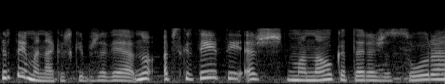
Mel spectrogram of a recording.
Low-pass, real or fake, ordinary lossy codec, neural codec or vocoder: 5.4 kHz; real; MP3, 48 kbps; none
